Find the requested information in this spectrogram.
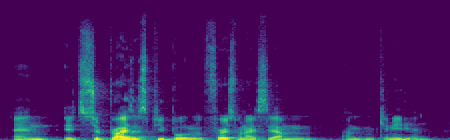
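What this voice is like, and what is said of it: French-sounding accent in English. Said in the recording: “my accent is associated automatically 97% of the time with France.”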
